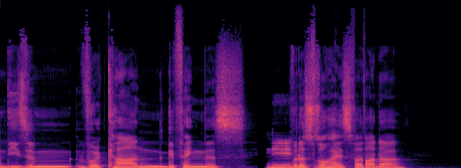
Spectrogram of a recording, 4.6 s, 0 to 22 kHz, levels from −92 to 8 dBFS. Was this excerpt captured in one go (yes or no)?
no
